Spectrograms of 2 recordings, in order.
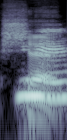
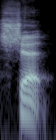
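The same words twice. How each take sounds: First: The pitch moves and wavers slightly on the word. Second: The pitch stays flat and straight on the word. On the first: The speaker calls it right. "having just a little bit of movement" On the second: The speaker calls it wrong. "the intonation that they're using is so straight"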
